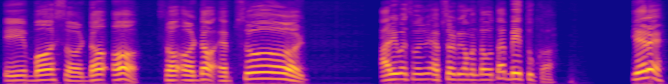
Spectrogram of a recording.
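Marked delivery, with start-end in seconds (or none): 0.1-2.1 ए ब स ड अ slowly separated, no R; sound by sound. Shown as a demonstration. Teacher breaking the word down, स अ ड one at a time. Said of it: "गलत". 2.2-3.1 एब्सर्ड with long last vowel, "ab-suuhd"; silent R. Shown as a demonstration. Teacher summing up the sounds, एब्सर्ड with silent R. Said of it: "गलत".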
